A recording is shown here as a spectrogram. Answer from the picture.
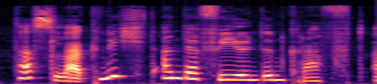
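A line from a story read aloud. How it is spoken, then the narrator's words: Plain. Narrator (German): antwortete der Schneider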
